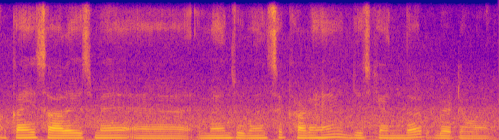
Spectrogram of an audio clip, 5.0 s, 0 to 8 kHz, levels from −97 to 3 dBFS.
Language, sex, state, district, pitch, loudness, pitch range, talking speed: Hindi, male, Odisha, Nuapada, 140 Hz, -16 LUFS, 130-145 Hz, 170 wpm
